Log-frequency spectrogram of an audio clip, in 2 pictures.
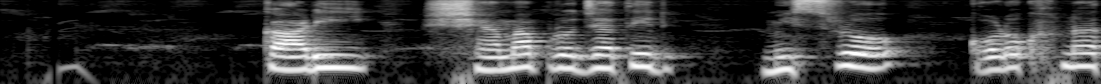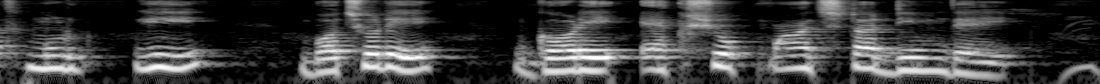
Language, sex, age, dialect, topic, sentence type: Bengali, male, <18, Rajbangshi, agriculture, statement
